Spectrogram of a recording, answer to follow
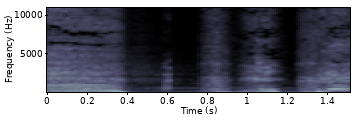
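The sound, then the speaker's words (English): Heavy, voiced breathing from a man jogging along a cement path by the Potomac River, a rapid run of strained gasps and exhales, with dull low thumps of his footfalls between breaths. “We hear, I have it written right here, we hear his heavy breathing and footfalls as he passes the camera.”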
